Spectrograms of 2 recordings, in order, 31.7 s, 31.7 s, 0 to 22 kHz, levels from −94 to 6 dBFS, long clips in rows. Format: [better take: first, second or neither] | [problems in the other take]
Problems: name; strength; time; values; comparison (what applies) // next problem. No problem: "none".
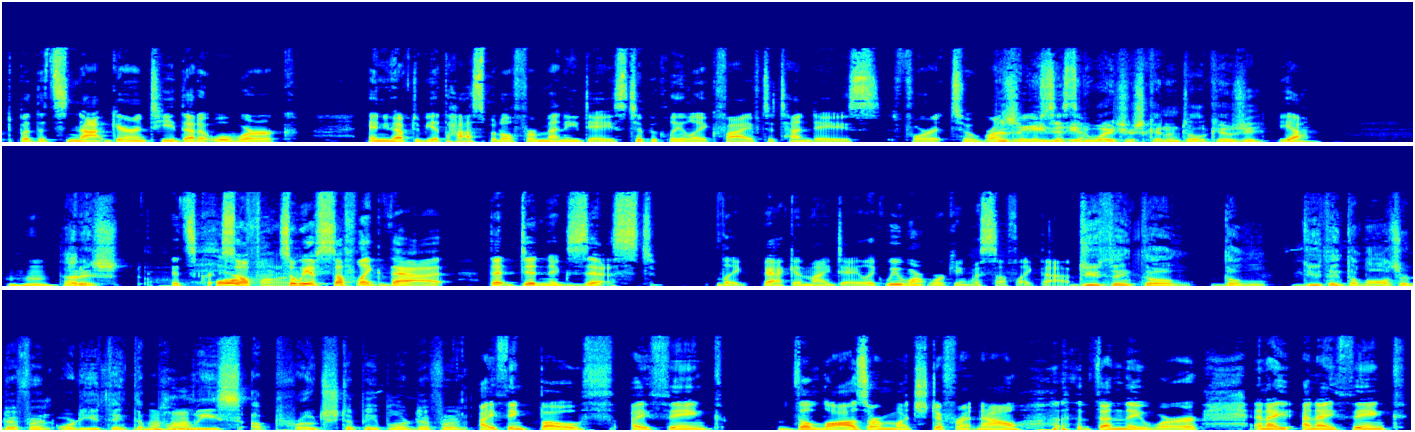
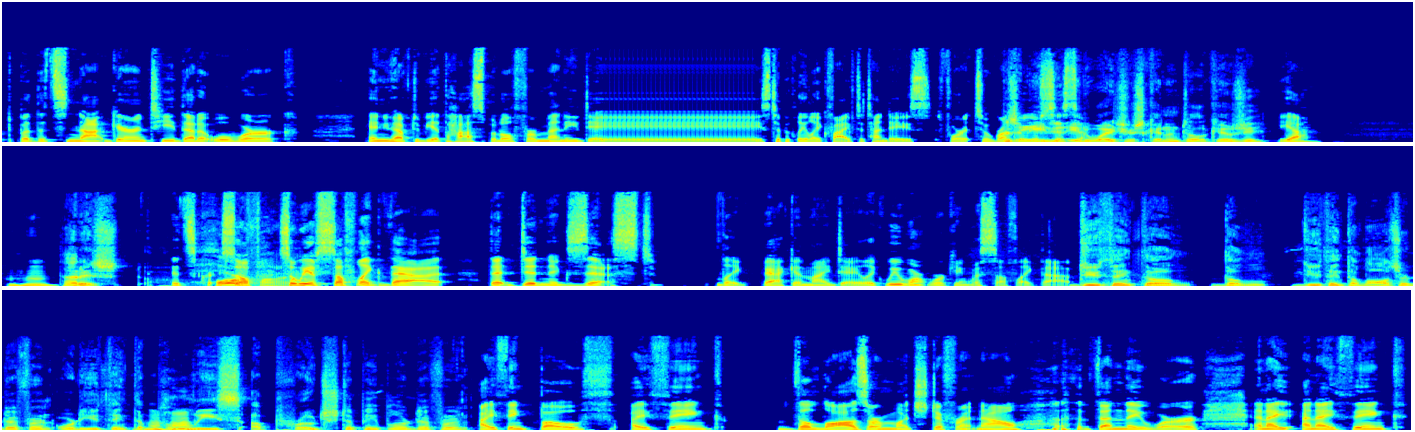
first | audio freezing; at 4.5 s for 1 s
